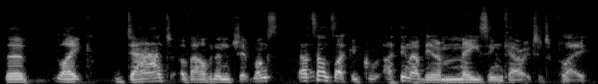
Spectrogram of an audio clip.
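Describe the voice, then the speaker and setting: A man's voice: medium pitch, brisk. A man with a British RP accent hosting a pub quiz livestream, chatting and joking with viewers. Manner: playful, joking banter with the chat. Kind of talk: casual livestream chat with viewers.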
